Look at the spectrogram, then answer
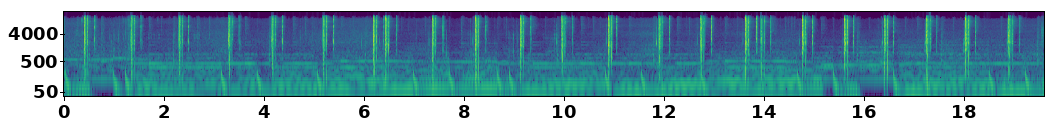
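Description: A Poseidon Orion gas blowback airsoft pistol fires a long series of sharp, loud cracks, each shot distinct, roughly one to two per second with a few quick pairs, close and with no talking.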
